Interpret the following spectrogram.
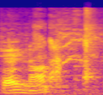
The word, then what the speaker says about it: knock: spell the word knock knock no there's a k you don't see how just because you can't hear the K doesn't mean it's not there spell it with a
